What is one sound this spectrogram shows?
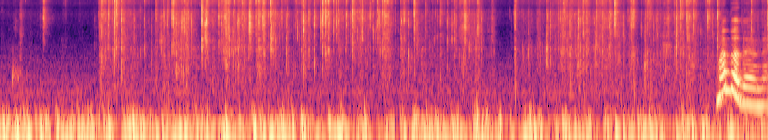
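A plastic wrapper crinkles close by.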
